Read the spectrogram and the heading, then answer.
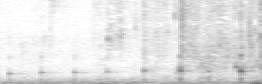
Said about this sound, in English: About to pour me another sangria.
